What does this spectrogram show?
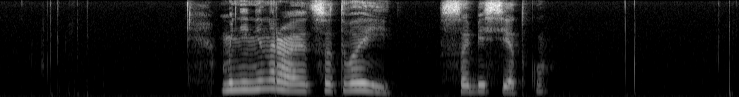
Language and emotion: Russian, angry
